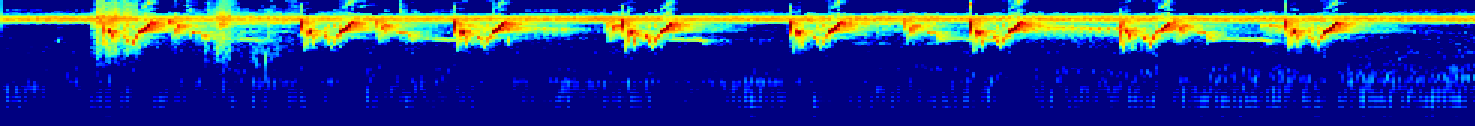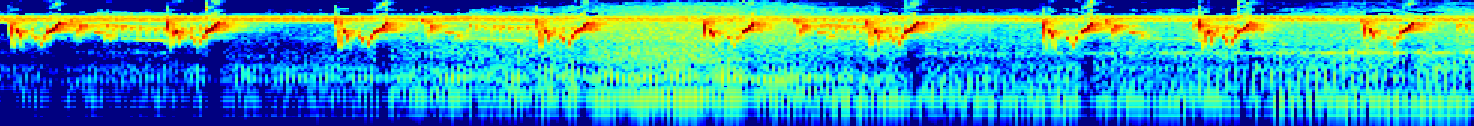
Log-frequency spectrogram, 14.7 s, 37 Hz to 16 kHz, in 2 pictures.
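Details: Dark-necked tailorbird in a training and trapping session giving a long run of evenly repeated high, sharp chirps, about one every 0.8 seconds, with a faint low rumble building in the background.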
